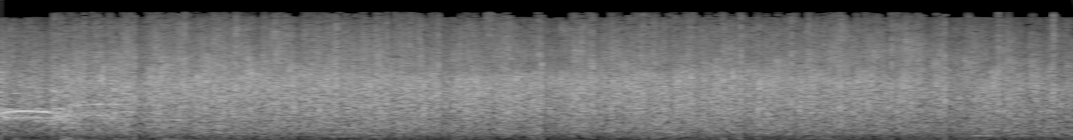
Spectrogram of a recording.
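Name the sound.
audience applause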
